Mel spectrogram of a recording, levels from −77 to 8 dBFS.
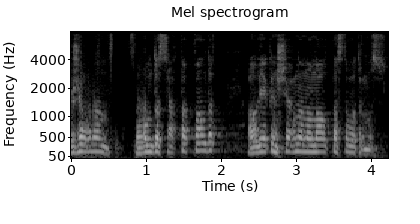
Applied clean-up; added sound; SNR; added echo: neural separator model SepFormer DNS4.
